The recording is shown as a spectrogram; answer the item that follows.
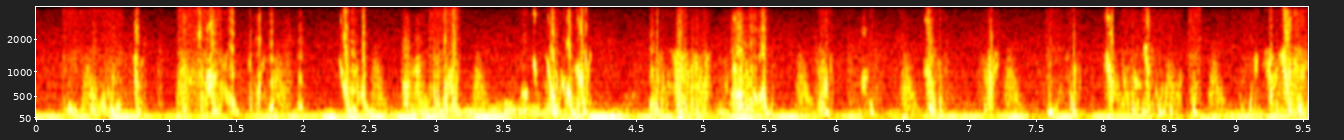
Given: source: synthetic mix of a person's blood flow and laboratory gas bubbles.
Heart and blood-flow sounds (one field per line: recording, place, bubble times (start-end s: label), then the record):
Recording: Doppler ultrasound of blood flow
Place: subclavian vein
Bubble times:
0.19-0.67 s: bubbles
0.73-0.81 s: bubbles
1.06-1.54 s: bubbles
1.58-1.83 s: bubbles
1.96-2.02 s: bubbles
2.25-2.54 s: bubbles
2.74-3.20 s: bubbles
3.60-4.17 s: bubbles
4.60-5.07 s: bubbles
5.10-5.54 s: bubbles
5.85-5.98 s: bubbles
6.18-6.31 s: bubbles
6.66-6.85 s: bubbles
7.09-7.22 s: bubbles
7.57-7.84 s: bubbles
8.01-8.09 s: bubbles
8.13-8.61 s: bubbles
8.65-8.75 s: bubbles
9.03-9.55 s: bubbles
From the record:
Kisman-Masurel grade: 243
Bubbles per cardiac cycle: several, 3 to 8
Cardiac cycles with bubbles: 100%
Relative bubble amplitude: loud (0.450 to 0.775)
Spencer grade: 3 (all of the cardiac periods contain showers or single bubble signals, but not dominating or overriding the cardiac motion signals)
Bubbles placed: anywhere in the cardiac cycle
